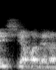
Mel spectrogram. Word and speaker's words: 石山寺: に誘われます読み方は石山寺であっておりましたで紅葉のま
